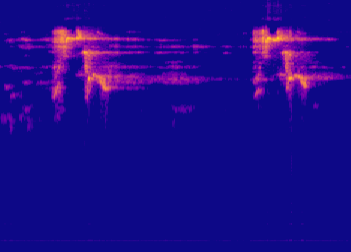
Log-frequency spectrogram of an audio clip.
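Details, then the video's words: Tufted titmouse call: two harsh, high, scratchy notes about two seconds apart, each sweeping down at its end. "Bird Songs of Tufted Titmouse"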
